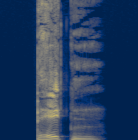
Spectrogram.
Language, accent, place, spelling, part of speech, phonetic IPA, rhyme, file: German, Germany, Berlin, Belten, noun, [ˈbɛltn̩], -ɛltn̩, De-Belten.ogg
- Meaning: dative plural of Belt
